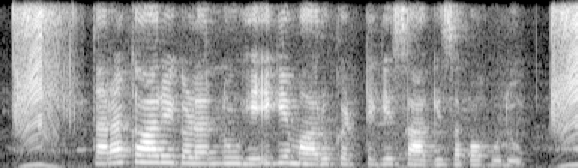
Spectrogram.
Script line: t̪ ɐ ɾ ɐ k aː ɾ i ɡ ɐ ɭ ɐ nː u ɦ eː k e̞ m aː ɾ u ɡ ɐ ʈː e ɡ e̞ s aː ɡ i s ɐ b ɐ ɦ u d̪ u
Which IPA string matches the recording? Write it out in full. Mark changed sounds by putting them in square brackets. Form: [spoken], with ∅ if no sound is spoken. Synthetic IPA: t̪ ɐ ɾ ɐ k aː ɾ i ɡ ɐ ɭ ɐ nː u ɦ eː [ɡ] e̞ m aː ɾ u [k] ɐ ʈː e ɡ e̞ s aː ɡ i s ɐ b ɐ ɦ u d̪ u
